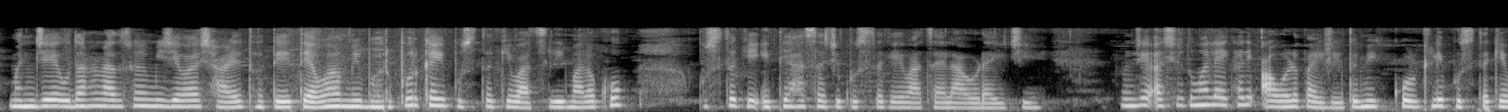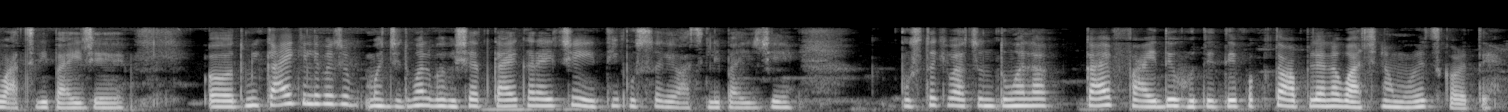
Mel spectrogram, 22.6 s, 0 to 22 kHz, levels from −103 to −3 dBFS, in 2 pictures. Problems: background sounds at intervals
